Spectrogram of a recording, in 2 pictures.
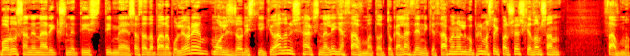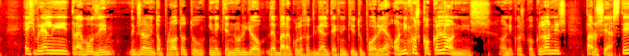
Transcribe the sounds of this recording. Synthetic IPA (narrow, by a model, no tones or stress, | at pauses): bo̞ɾusɐne̞nɐɾiksune̞t̪ist̪ime̞sɐft̪ɐt̪ɐpɐɾɐpo̞lio̞ɾe̞ɐmo̞liszo̞ɾist̪ice̞ːcio̞ɐðo̞nisɐɾçi̥se̞nɐle̞iʝɐθɐvmɐt̪ɐo̞t̪it̪o̞kɐlɐðenine̞ce̞θɐvmɐinoliɣo̞pɾinmɐst̪oeçipɐɾusiɐsi̥sçe̞ðo̞nsɐn | θɐvmɐ̰e̞çivɣɐlit̪ɾɐɣuði | ðe̞ɡze̞ɾo̞int̪o̞pɾo̞t̪o̞t̪uine̞ce̞nuɾʝo̞ðe̞bɐɾɐko̞luθot̪iɡɐlit̪e̞xnicit̪upo̞ɾiɐʔo̞niko̞sko̞klo̞niso̞niko̞sko̞klo̞nispɐɾusiɐ̰st̪i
